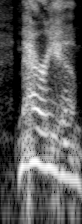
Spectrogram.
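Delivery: high theatrical whisper. Retelling what someone said leaning in: imitating a stage whisper. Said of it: "he leaned in in a stage whisper and said".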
